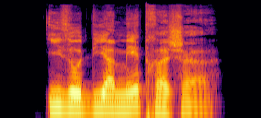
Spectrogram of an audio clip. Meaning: inflection of isodiametrisch: 1. strong/mixed nominative/accusative feminine singular 2. strong nominative/accusative plural 3. weak nominative all-gender singular
- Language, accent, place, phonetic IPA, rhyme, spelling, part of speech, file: German, Germany, Berlin, [izodiaˈmeːtʁɪʃə], -eːtʁɪʃə, isodiametrische, adjective, De-isodiametrische.ogg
